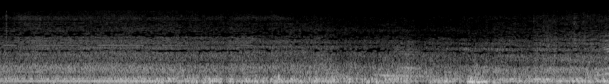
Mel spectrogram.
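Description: Rice combine harvester's diesel engine and threshing machinery running steadily, a constant low drone, with one brief low thump late on.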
